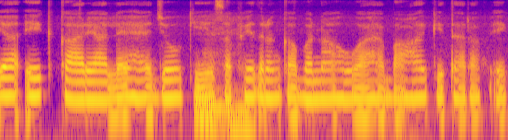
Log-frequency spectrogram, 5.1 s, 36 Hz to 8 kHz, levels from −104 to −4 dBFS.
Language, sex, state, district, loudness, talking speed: Hindi, female, Chhattisgarh, Korba, -16 LUFS, 175 wpm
